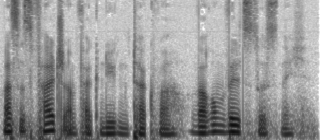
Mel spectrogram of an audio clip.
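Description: A man voicing a brooding, searching young man in an audiobook, with a rough, earnest, musing way of talking. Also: lowish voice, normal speed, mellow, no echo. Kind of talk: audiobook reading.

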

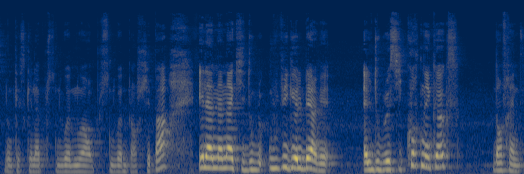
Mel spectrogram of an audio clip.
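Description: A woman's voice: lowish voice, expressive, fast, mellow. A woman who works as a dubbing actress, speaking frankly in an interview and recounting conversations. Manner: frank and direct, recounts exchanges. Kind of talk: candid interview testimony.

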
